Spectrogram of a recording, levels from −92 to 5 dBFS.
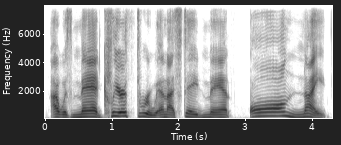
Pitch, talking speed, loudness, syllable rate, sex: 195 Hz, 155 wpm, -18 LUFS, 2.9 syllables/s, female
